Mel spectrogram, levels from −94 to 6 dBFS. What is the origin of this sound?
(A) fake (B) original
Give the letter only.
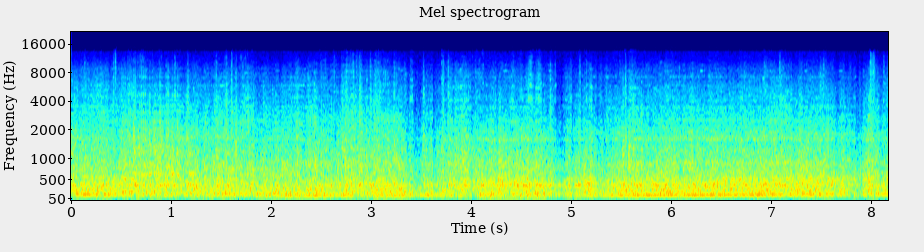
B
